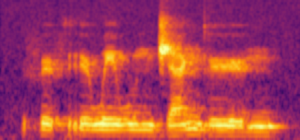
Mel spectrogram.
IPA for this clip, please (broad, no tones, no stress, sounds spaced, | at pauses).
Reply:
f ø f r ø w e w u n d͡ʒ æ ŋ ɡ øː ŋ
